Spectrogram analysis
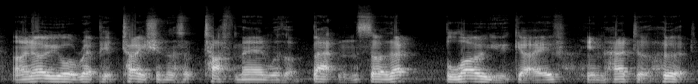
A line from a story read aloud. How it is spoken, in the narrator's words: said with a chuckle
